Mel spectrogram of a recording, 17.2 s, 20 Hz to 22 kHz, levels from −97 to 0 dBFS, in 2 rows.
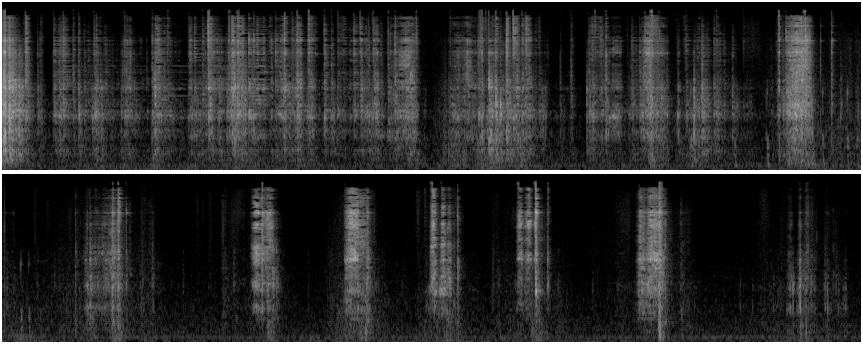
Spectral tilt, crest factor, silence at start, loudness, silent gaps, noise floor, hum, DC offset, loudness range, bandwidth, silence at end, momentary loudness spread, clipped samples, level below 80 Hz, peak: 2.5 dB/octave; 30 dB; 0 s; -36 LUFS; none; -73 dBFS; none; under 0.1%; 6 LU; 18 kHz; 0.5 s; 22 LU; under 0.1%; -80 dBFS; -10 dBFS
